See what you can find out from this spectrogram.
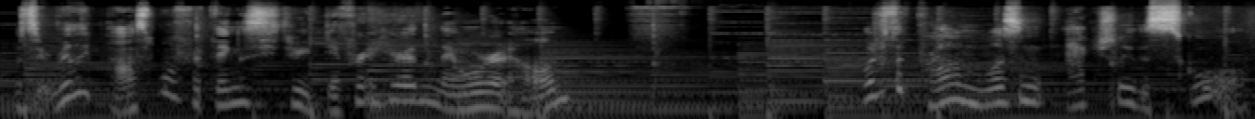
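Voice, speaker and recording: A woman's voice: medium pitch, lively intonation, brisk, over loud music, close to an everyday voice. A woman voicing a shy, self-doubting teenage transfer student in a visual novel game, hesitant and earnest. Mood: wondering.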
